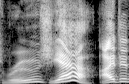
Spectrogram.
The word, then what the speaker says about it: Rouge: Someone said it's pronounced Rouge.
